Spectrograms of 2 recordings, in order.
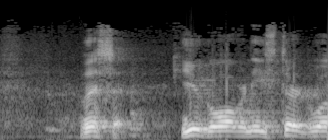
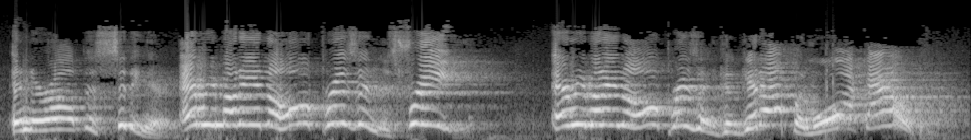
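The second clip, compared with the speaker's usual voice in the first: very high, full-force preacher's cry; exultant preaching. Acted. Preacher announcing the whole prison is free, exultant cry. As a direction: proclaim freedom in a soaring cry.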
